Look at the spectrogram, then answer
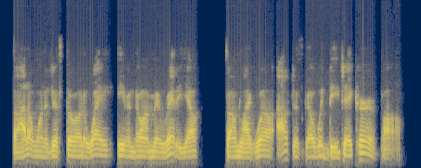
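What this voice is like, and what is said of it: Polished radio announcer voice. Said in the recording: “you have that radio voice”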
